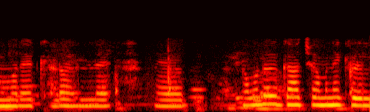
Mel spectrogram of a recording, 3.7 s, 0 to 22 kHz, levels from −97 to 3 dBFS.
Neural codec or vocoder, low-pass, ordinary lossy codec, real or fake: none; 5.4 kHz; none; real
